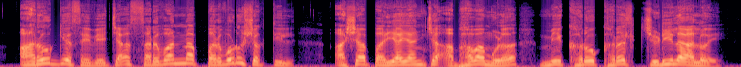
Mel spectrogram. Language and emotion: Marathi, angry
